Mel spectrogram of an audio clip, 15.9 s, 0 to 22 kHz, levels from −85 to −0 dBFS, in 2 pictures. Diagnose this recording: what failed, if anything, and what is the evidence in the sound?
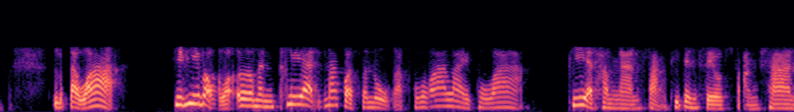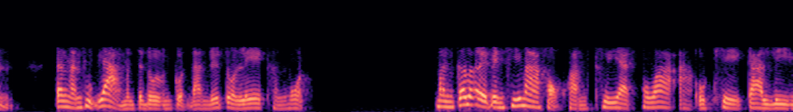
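Nothing in this recording stood out on listening as a failure at any stage of the chain.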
